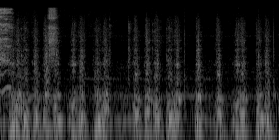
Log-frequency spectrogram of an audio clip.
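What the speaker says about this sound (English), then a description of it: "I think this is the sound of a dresser scraping across a floor." Heavy wooden dresser dragged across a floor, giving repeated low grinding scrapes in short rhythmic pushes with rasping texture, fairly close and steady.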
